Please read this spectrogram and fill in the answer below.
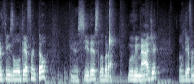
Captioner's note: snaps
